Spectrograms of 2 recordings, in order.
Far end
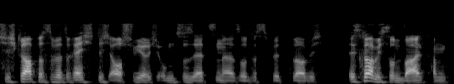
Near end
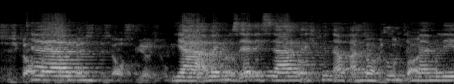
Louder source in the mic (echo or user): user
